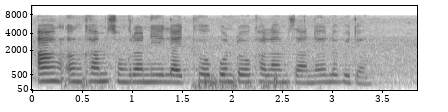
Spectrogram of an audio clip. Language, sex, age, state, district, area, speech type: Bodo, female, 18-30, Assam, Chirang, rural, read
